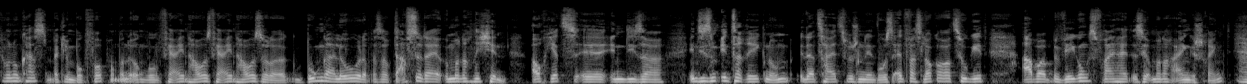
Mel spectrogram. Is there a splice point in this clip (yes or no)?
yes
